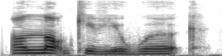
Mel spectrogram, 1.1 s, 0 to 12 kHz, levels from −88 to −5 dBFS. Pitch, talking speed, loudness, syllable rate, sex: 155 Hz, 270 wpm, -21 LUFS, 5.2 syllables/s, female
